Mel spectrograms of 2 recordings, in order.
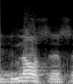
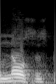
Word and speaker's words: gnosis: By the way, this is P-R-O-G-N-O-S-I-S. P-R-O-G-N-O-S-I-S. Now, we say gnosis. It's actually gnosis in English. It's gnosis in Greek because there are no silent letters in the Greek language. You pronounce every letter.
